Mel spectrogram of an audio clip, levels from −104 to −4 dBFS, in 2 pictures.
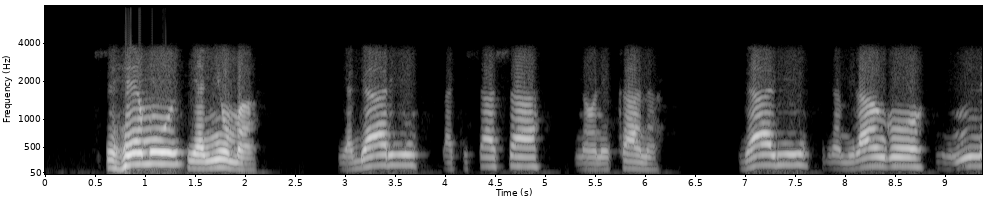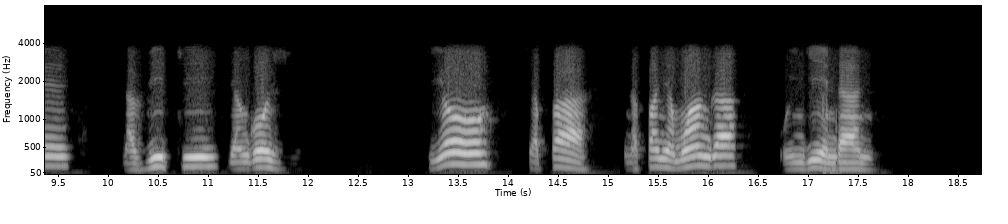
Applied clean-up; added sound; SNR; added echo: none; none; none; none.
